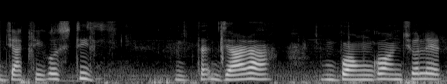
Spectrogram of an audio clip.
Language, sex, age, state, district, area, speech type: Bengali, female, 18-30, West Bengal, Cooch Behar, urban, spontaneous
